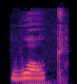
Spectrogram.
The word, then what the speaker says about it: walk: Continuamos con esta forma verbal walk del verbo to walk, que significa caminar. Puedes notar en la pronunciación que la L se omite.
